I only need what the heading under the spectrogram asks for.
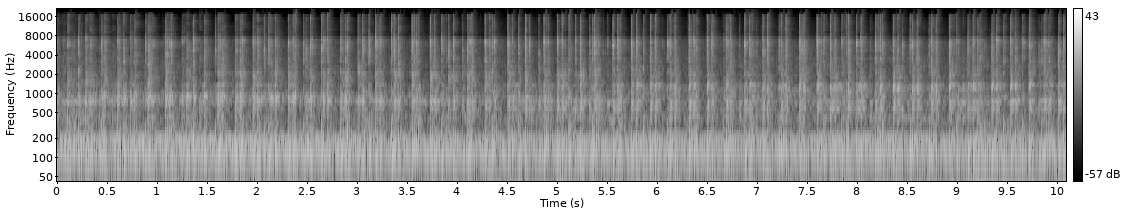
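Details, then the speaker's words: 1967 Bridgestone DT175 two-stroke on SR175 expansion chambers with no silencers: loud, crackly beat, rapid and a bit uneven, blipping up and down; normal idle and revving, healthy but noisy on open pipes. "As you can see, it's quite talkative with those expansion chambers on it."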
